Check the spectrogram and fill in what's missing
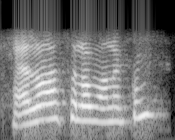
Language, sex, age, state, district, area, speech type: Kashmiri, male, 30-45, Jammu and Kashmir, Srinagar, urban, conversation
